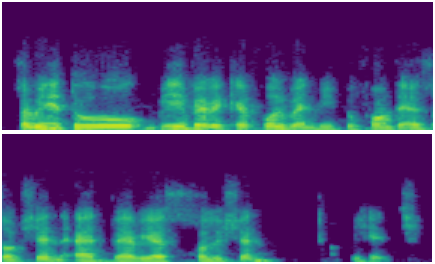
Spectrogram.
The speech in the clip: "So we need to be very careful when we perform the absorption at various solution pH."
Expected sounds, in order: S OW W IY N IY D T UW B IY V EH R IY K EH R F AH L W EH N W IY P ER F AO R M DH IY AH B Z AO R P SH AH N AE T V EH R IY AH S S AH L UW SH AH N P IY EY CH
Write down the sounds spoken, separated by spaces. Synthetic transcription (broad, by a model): S OW W IY N IY D T UW B IY V EH R IY K EH F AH L W EH N W IY P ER F AO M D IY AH Z AO P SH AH N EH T V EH R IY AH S S AH L UW SH AH N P IY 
